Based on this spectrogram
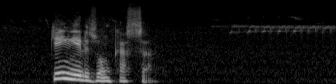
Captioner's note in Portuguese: none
